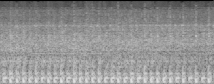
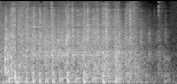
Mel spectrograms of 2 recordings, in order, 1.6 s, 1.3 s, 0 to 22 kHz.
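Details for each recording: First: Stihl FS91R trimmer after clutch spring replacement: quick, even two-stroke idle ticking over steadily, then switched off; trimmer head no longer spins at idle, normal idle. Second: Stihl FS91R trimmer at idle: rough, rattly two-stroke idle that stutters and dies within a second while the trimmer head keeps spinning when it shouldn't; clutch engaged at idle.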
